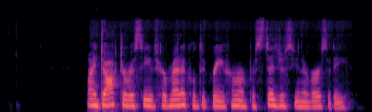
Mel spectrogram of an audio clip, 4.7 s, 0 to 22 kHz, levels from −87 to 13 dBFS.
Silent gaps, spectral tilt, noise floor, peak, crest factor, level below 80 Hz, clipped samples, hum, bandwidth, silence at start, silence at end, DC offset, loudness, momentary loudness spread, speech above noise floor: none; -7 dB/octave; -83 dBFS; -8 dBFS; 18 dB; -66 dBFS; under 0.1%; none; 11.5 kHz; 1.1 s; 0.35 s; under 0.1%; -26 LUFS; 8 LU; 58 dB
